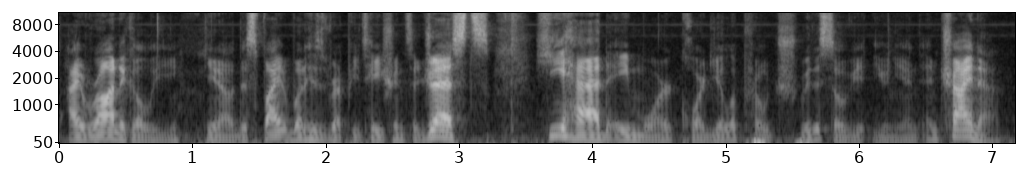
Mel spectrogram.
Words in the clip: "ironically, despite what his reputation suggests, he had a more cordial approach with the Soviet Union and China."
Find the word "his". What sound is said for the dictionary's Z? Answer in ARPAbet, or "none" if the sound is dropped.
Z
